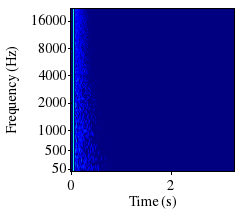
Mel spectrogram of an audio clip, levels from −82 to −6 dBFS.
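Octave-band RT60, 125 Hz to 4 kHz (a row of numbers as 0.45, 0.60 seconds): 2.8, 2.5, 2.3, 2.0, 1.9, 1.7 seconds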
